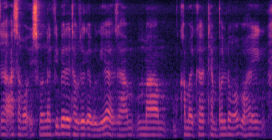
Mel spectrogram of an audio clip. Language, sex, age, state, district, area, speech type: Bodo, male, 18-30, Assam, Kokrajhar, rural, spontaneous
